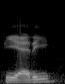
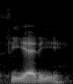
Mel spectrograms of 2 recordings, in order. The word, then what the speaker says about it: Fieri: You gotta roll the R. What R? There is no R. There is an R. Oh, I'm looking at the pronunciation. Mm-hmm. Cobb got it. Fieri.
